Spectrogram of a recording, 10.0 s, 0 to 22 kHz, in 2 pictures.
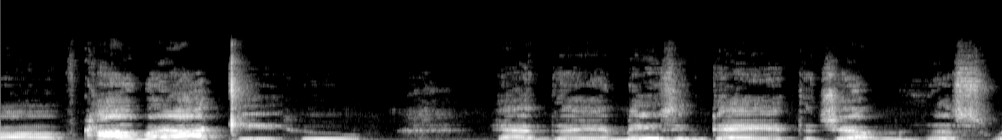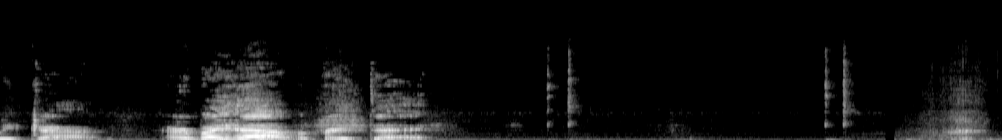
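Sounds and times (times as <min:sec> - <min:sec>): man speaking: 0:00.0 - 0:01.8, 0:02.5 - 0:07.2
faint steady low hum: 0:00.0 - 0:10.0.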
